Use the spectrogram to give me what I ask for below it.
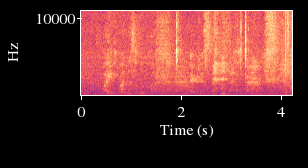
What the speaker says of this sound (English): So click and hold with your mouse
